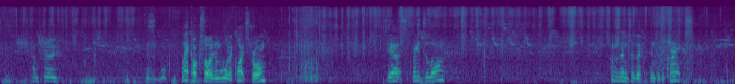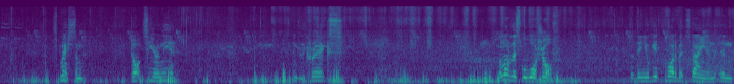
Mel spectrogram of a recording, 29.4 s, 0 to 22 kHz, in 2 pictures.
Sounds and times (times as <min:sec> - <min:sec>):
Environmental noise: 0:00.0 - 0:29.3
Outside, rural or natural: 0:00.0 - 0:29.3
Chirp, tweet: 0:00.1 - 0:03.4, 0:09.3 - 0:18.4, 0:19.0 - 0:22.2, 0:23.0 - 0:29.3
Speech: 0:02.9 - 0:05.3, 0:07.7 - 0:08.9, 0:12.2 - 0:13.9, 0:15.8 - 0:16.4, 0:24.7 - 0:25.9, 0:27.3 - 0:29.3.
